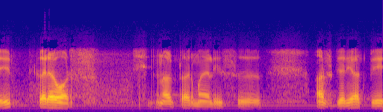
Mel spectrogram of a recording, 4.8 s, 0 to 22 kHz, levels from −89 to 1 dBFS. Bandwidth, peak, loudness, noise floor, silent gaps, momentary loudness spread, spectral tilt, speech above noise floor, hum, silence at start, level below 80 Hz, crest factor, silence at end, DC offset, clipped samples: 5.6 kHz; 0 dBFS; -19 LUFS; -38 dBFS; none; 20 LU; -6 dB/octave; 20 dB; 50 Hz at -60 dBFS; 0 s; -72 dBFS; 20 dB; 0 s; under 0.1%; under 0.1%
